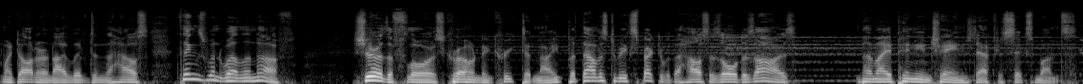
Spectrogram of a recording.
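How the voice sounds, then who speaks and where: A man performs a haunted family man confessing his ordeal in a creepy horror story. His low voice is earnest, theatrical and full of foreboding, with music clearly playing underneath. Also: dark tone, natural voice. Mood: uneasy recollection. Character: haunted husband and father confessing a terrifying ordeal. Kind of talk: dramatic first-person horror narration. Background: background music.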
